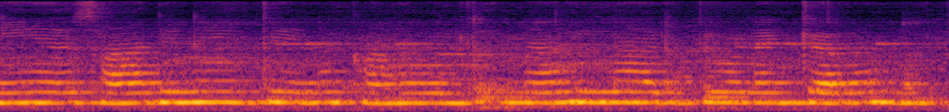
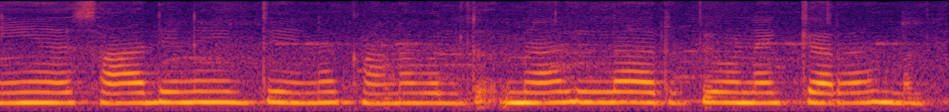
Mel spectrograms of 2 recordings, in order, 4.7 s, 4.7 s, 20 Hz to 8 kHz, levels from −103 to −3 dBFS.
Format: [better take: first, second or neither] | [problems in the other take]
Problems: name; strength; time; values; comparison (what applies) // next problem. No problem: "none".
second | room echo; dies away in 0.6 s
